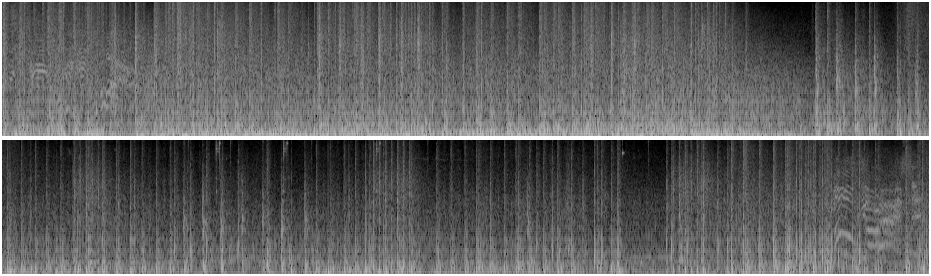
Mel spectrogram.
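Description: Sustained battlefield gunfire in the real-time war game Broken Arrow, dense overlapping rifle and machine-gun bursts rattling continuously and loudly with explosions mixed in, under radio-style voice chatter.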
